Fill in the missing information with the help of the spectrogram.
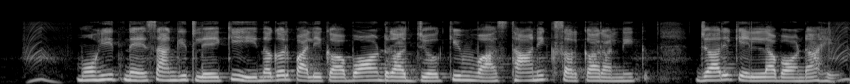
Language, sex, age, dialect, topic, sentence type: Marathi, female, 31-35, Standard Marathi, banking, statement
